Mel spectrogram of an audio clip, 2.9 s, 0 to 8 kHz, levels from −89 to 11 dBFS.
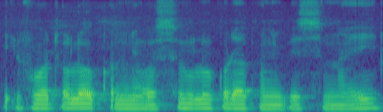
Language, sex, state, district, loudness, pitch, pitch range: Telugu, male, Andhra Pradesh, Sri Satya Sai, -18 LUFS, 115 Hz, 105-120 Hz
